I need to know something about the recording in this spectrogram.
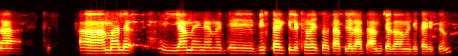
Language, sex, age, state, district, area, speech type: Marathi, male, 18-30, Maharashtra, Osmanabad, rural, conversation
